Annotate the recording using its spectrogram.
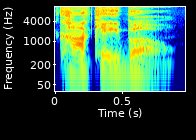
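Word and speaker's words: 家計簿: It is pronounced kakebo.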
